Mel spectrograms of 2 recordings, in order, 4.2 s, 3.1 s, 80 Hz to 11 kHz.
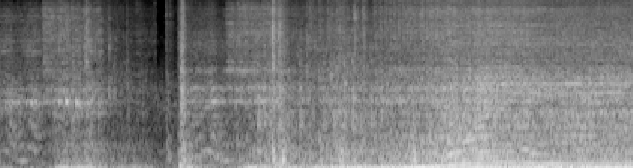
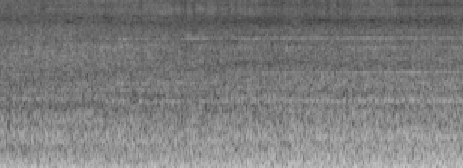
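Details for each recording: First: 1989 Ford F-150 XLT Lariat EFI barn find: cranks, catches and revs briefly, then sags, sputters and dies; owner suspects a weak fuel pump starving fuel. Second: 1989 Ford F-150 XLT Lariat EFI after new gas tank, with about four gallons in it: low, steady rumble with an even beat and no misses or knocks, running properly where it didn't before.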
